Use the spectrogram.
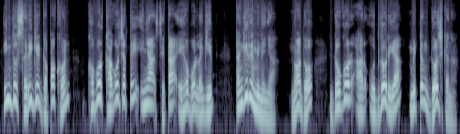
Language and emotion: Santali, happy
